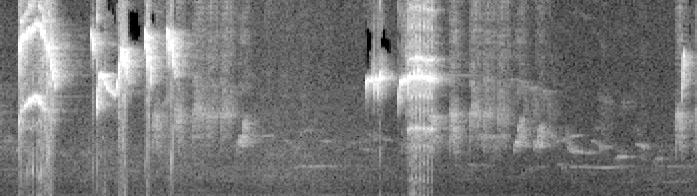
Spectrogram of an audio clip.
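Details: Training song of the orange-headed thrush, used to prompt caged birds: very high, loud chirped notes in quick groups, then quiet soft twitters, then another piercing high burst and trailing thin notes.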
